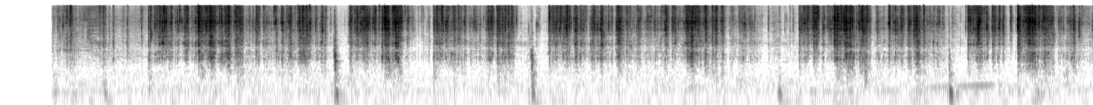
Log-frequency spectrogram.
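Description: Foil trading-card pack wrappers crinkling and tearing as Panini Select football packs are ripped open by hand, in irregular rustling bursts starting about a second in.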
